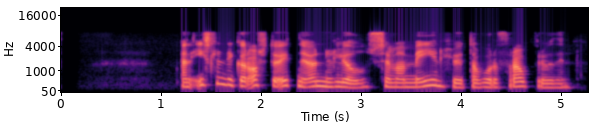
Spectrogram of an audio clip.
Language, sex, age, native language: Icelandic, female, 30-39, Icelandic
